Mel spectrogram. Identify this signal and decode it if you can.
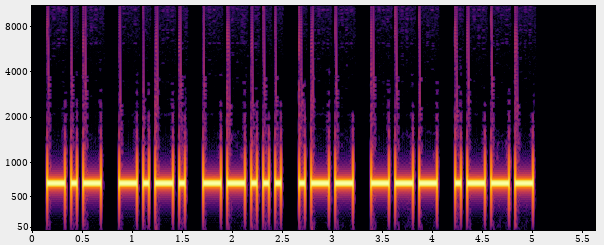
Morse code, heard as a keyed tone, about 20 wpm, 700 Hz. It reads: KC7WOJ
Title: USA Call Signs - 6 Characters - Repeated 3x - 20wpm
